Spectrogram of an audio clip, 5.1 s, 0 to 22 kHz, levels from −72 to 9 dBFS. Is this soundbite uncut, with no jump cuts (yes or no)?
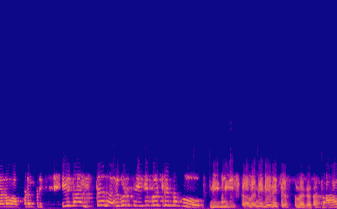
no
